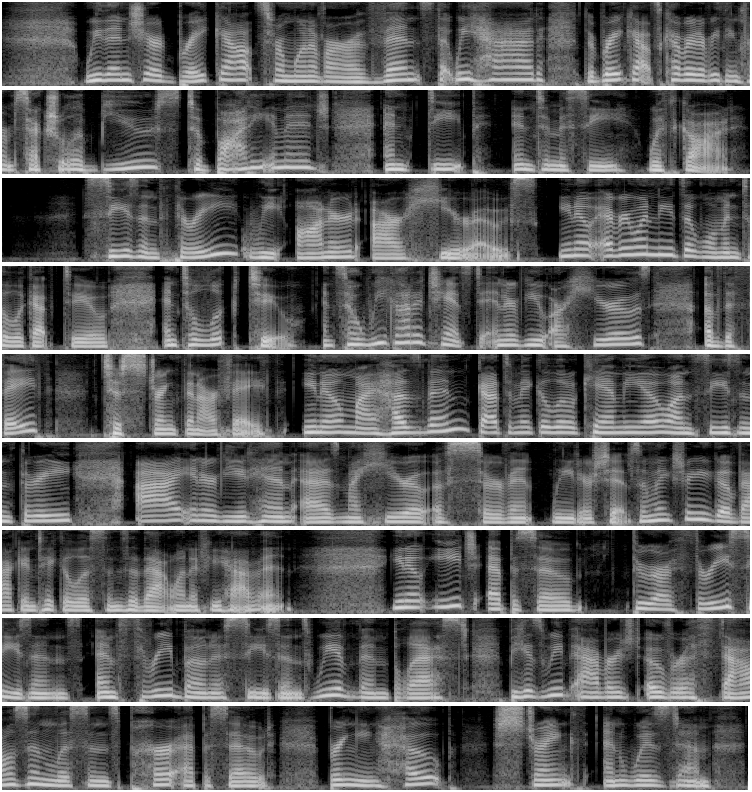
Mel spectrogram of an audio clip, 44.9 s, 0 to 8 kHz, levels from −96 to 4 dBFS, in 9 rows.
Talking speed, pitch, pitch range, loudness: 175 wpm, 175 Hz, 150-200 Hz, -21 LUFS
